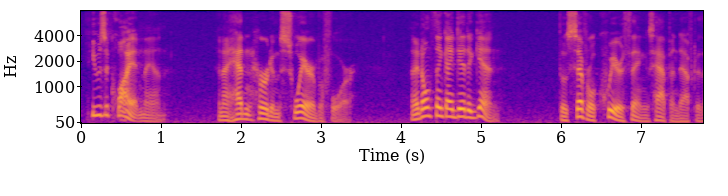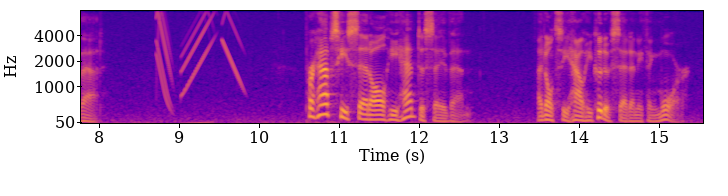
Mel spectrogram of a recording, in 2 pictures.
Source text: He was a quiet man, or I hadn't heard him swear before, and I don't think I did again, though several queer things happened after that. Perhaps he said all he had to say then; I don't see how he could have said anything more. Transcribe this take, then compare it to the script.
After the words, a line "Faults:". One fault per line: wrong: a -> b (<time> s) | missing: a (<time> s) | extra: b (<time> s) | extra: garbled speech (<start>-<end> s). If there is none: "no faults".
He was a quiet man, and I hadn't heard him swear before, and I don't think I did again, though several queer things happened after that. Perhaps he said all he had to say then; I don't see how he could have said anything more.
Faults:
wrong: or -> and (1.7 s)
